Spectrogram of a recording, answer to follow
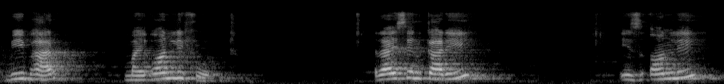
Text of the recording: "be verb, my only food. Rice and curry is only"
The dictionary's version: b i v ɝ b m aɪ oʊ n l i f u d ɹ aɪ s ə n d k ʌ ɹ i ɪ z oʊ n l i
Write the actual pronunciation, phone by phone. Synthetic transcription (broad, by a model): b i b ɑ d m aɪ oʊ n l i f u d ɹ aɪ s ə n k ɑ ɹ i ɪ z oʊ n l i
